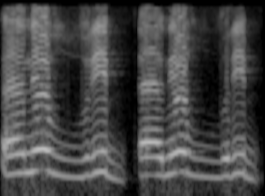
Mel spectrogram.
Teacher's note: شوف الضاد هنا عشان الاستطاله، شوف صوتها ممتد لغايه طرف اللسان، حافه اللسان مع الاضراس العليا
